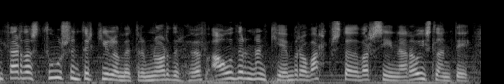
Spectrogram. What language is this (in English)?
Icelandic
